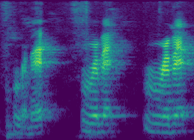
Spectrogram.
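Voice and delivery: light playful frog croak, quick; frog ribbit. Pretend. Teacher waving goodbye as Fred the frog, light playful ribbit. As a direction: chirp ribbit like a little frog. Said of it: "It goes ribbit".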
